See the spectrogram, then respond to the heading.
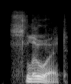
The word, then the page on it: sluit: American English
